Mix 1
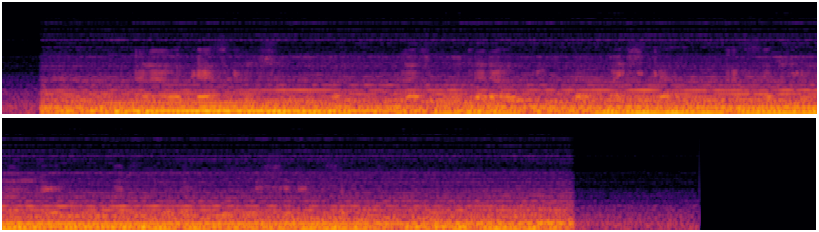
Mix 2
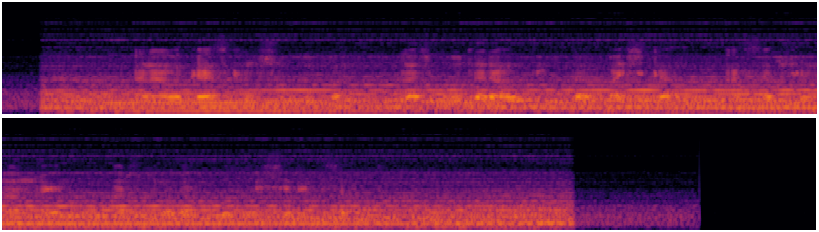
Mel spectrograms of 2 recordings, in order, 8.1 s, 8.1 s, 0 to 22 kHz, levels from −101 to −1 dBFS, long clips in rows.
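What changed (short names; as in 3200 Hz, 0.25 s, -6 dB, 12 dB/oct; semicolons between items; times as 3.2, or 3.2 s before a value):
speech +3.5 dB; master: add HPF 290 Hz 12 dB/oct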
